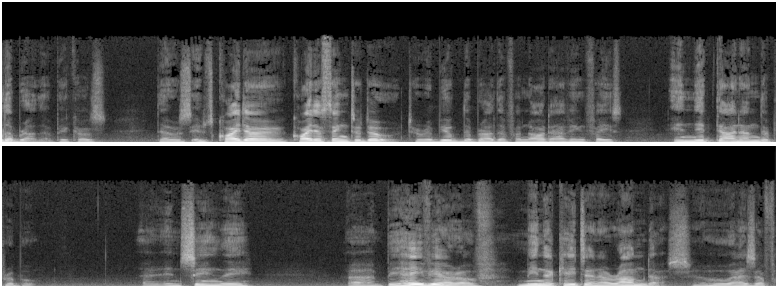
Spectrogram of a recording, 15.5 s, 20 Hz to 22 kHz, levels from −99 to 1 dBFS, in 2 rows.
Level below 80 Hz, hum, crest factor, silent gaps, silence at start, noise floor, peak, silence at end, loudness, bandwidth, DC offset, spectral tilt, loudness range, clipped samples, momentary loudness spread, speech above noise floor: -56 dBFS; none; 18 dB; none; 0 s; -52 dBFS; -2 dBFS; 0 s; -18 LUFS; 16.5 kHz; 0.6%; -6.5 dB/octave; 9 LU; under 0.1%; 17 LU; 35 dB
